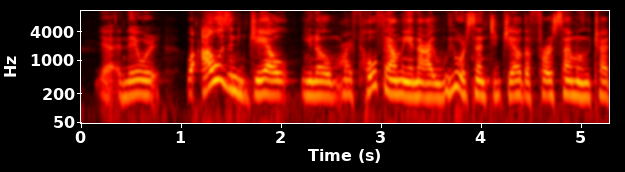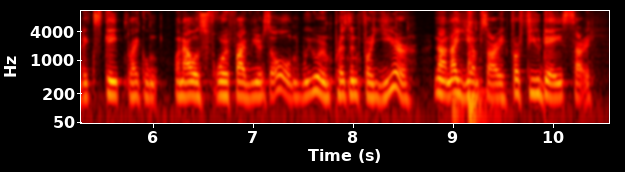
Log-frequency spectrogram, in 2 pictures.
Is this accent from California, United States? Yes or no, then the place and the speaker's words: yes; La Puente, California, United States; first language Chinese; English is a second language; also born or lived in Vietnam / San Gabriel / Alhambra; I was raised in La Puente, yeah, and then moved, that's where I did my el-, elementary school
